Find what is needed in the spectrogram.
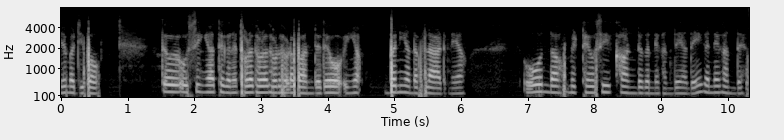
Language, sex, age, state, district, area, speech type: Dogri, female, 18-30, Jammu and Kashmir, Udhampur, rural, spontaneous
